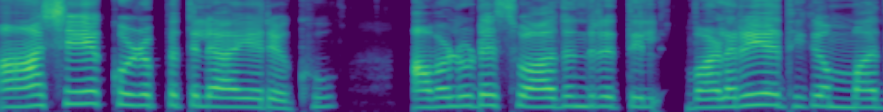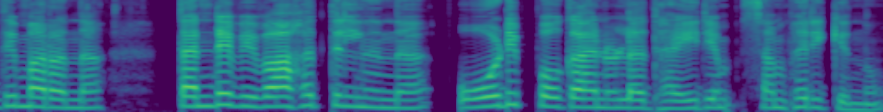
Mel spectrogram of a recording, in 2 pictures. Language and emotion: Malayalam, neutral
